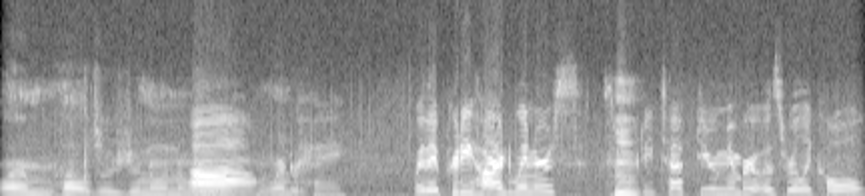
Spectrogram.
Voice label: Oral history with 88 year old white male Fruita Colorado, american english dialect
